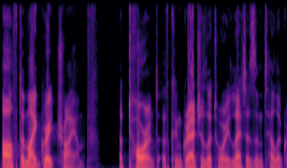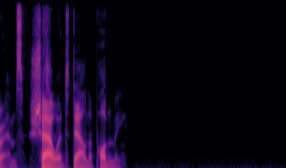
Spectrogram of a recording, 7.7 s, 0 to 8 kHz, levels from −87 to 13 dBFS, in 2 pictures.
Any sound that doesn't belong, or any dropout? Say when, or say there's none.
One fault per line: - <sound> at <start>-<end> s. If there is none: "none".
none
